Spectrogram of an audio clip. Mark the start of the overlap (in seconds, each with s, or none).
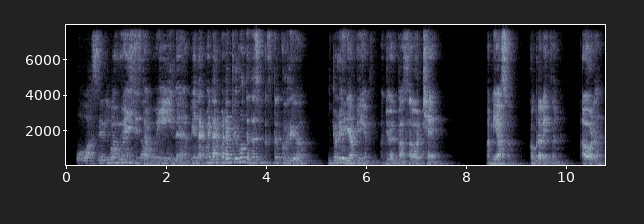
0.9 s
